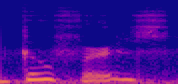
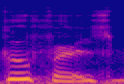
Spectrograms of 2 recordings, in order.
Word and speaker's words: Gophers: So not only were there gangs, there was the Goofers, pronounced Goofers, but spelled Gophers.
